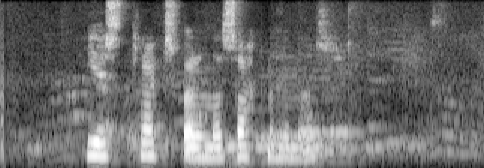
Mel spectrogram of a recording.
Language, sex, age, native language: Icelandic, female, 14, Icelandic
